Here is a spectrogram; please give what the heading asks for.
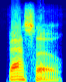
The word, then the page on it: basso: American English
